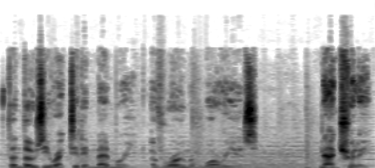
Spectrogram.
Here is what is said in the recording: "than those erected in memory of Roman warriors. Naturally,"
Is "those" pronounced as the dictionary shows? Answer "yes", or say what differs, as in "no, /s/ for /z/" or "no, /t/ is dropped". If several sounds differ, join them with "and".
yes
